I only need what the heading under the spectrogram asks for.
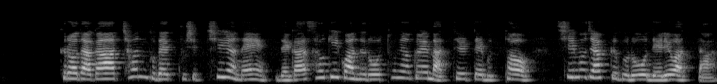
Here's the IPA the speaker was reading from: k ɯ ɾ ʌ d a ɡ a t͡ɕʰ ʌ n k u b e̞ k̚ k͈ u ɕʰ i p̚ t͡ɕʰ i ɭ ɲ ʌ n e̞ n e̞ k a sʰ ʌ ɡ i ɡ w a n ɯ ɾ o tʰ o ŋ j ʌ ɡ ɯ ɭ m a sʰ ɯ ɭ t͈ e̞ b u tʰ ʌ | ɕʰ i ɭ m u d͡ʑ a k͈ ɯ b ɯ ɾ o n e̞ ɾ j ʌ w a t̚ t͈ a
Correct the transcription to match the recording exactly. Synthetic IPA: k ɯ ɾ ʌ d a ɡ a t͡ɕʰ ʌ n k u b e̞ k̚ k͈ u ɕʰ i p̚ t͡ɕʰ i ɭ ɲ ʌ n e̞ n e̞ ɡ a sʰ ʌ ɡ i ɡ w a n ɯ ɾ o tʰ o ŋ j ʌ ɡ ɯ ɭ m a tʰ ɯ ɭ t͈ e̞ b u tʰ ʌ | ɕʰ i ɭ m u d͡ʑ a k͈ ɯ b ɯ ɾ o n e̞ ɾ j ʌ w a t̚ t͈ a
